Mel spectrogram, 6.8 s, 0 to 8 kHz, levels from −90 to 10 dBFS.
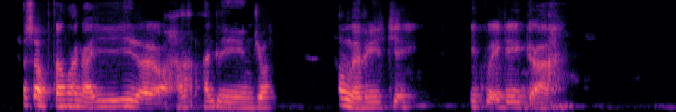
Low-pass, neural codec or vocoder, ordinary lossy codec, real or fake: none; codec, 16 kHz, 2 kbps, X-Codec, HuBERT features, trained on balanced general audio; none; fake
